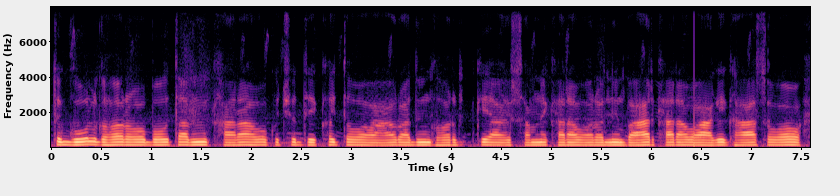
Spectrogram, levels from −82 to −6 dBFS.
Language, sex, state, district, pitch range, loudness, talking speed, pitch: Bajjika, male, Bihar, Vaishali, 145-150 Hz, -20 LUFS, 200 wpm, 145 Hz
